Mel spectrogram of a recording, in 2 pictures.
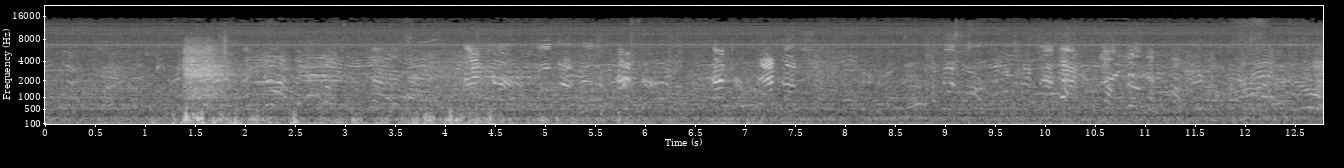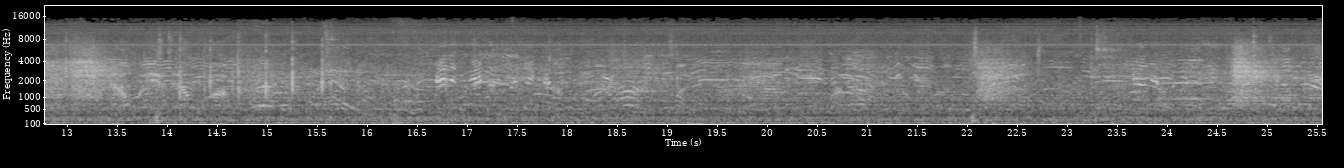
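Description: Children call and chatter at a distance.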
